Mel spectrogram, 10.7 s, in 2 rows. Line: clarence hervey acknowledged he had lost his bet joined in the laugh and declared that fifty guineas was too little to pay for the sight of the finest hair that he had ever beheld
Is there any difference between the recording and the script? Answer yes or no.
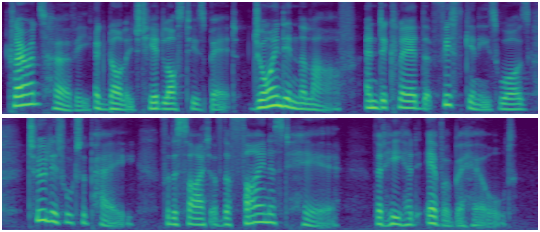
yes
